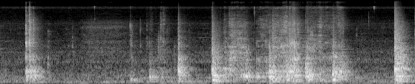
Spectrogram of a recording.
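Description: A spoon stirs almonds, raisins and coconut into rice kheer in a pot, giving irregular scraping and knocking strokes, close and fairly loud, with no voices.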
